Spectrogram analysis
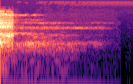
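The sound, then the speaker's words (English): A deep exhale out through the mouth during guided meditation breathing: one soft, breathy release that fades away in about a second. “One more deep breath, inhaling in through the nose. Opening up the mouth, exhaling it all the way out.”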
